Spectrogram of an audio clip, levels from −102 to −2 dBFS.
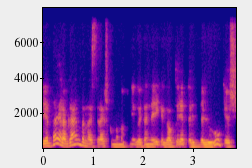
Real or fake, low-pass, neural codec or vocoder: real; 7.2 kHz; none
